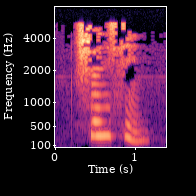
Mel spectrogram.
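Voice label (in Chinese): "深信", Mandarin Chinese; chinese flashcards; hsk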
